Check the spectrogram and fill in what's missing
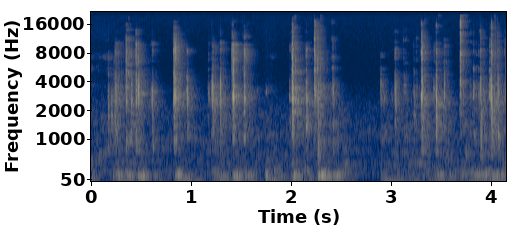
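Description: Typing code on a computer keyboard during a computer science class livestream: quiet, close clusters of key clicks in irregular bursts with brief pauses, steady throughout.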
